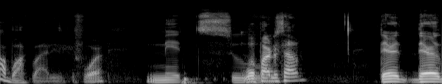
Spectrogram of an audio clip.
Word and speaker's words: Mitsuwa: Mitsuwa Marketplace, all right?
